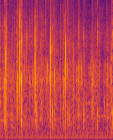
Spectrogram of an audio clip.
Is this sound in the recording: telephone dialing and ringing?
no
